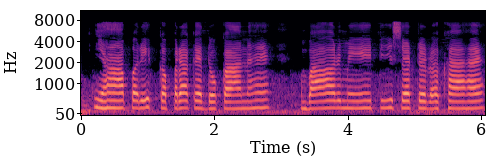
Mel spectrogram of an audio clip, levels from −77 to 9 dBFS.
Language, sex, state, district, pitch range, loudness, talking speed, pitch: Hindi, female, Bihar, West Champaran, 220-235 Hz, -13 LUFS, 130 wpm, 230 Hz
